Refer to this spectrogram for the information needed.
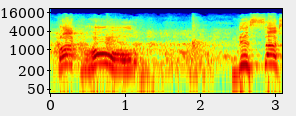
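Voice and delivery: loud, high indignant yell; mock outrage. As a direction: hurl it like a disgusted quitter. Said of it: "then he pointed at me".

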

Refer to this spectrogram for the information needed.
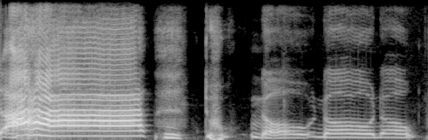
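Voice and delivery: ordinary delivery

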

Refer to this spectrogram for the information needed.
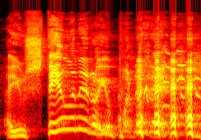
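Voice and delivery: high, loud question through laughter; laughing tease. Retold or imitated. Man teases neighbour about the rug, laughing loud and high. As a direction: needle him while laughing.

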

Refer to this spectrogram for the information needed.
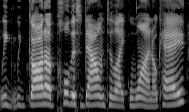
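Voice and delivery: usual speaking voice

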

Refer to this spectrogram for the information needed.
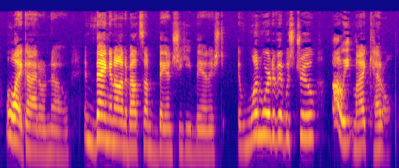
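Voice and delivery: loud, indignant scoffing; he's fed up with that fraud, let it out loud; scornful outburst. A narrator's reading. Hagrid scorning Lockhart.

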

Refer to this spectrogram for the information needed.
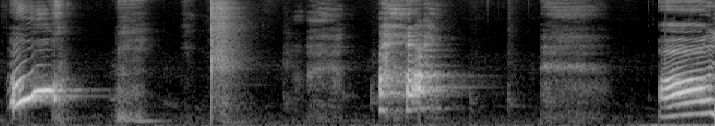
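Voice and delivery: very high, loud yelp then a laugh; a sharp cry as it rips; pained yelp. Real, not acted. Peeling the mask off, a loud pained yelp.

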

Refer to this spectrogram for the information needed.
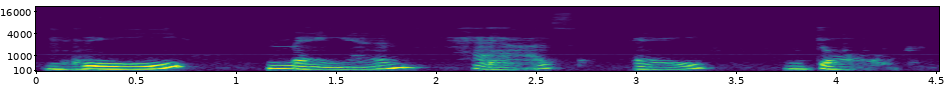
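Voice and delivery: very slow, word by word; slow reading aloud. Shown as a demonstration. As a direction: draw each word out, building suspense. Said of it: "ready to read our secret sentence".

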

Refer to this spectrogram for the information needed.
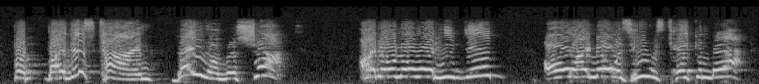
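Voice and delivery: high, stretched-out sermon emphasis; emphatic preaching. Acted. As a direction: proclaim each phrase like a fired-up preacher. Animated preaching of the story.

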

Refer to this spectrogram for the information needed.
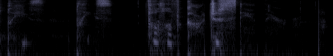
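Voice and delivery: desperate, hushed whisper; whispered pleading. Acted. Begging men to just stand there, whispered plea. Begging him to stay quiet.

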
